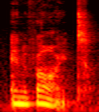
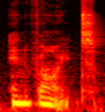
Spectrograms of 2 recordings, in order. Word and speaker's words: invite: Wymowa czasownika i rzeczownika dla kontrastu. Zachęcam do aktywnego słuchania i powtarzania, jeśli masz taką możliwość. Invite. Invite.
